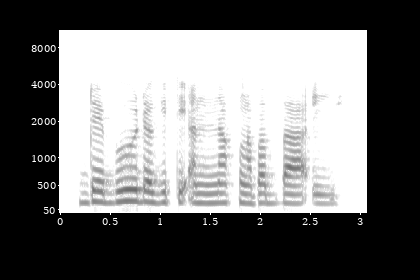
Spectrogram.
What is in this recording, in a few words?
Ilocano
